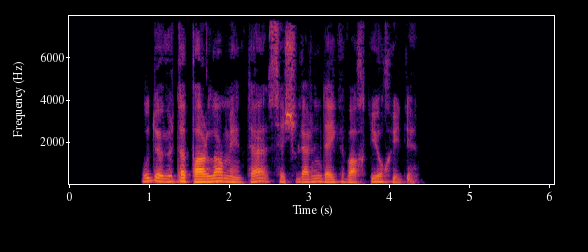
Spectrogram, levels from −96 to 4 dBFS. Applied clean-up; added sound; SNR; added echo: neural mask model Resemble Enhance denoiser.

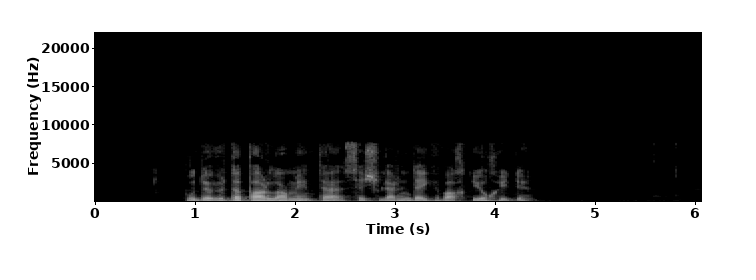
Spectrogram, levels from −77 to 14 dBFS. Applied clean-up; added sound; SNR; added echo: none; none; none; none.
